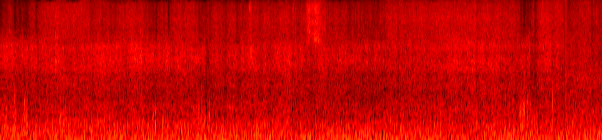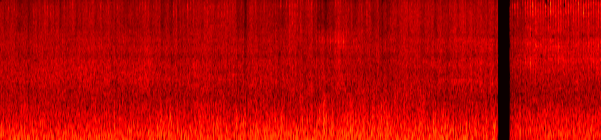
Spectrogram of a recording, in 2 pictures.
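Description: Wind buffeting the phone's microphone: a steady, uneven rumble that briefly cuts out about a second before the end.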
